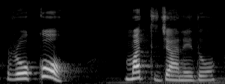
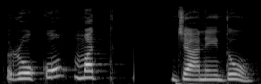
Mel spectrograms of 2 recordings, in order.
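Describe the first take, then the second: First: The pause comes after the word 'roko'. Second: The pause comes after the word 'mat'.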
